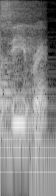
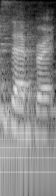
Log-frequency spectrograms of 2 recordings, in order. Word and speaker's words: zebra: Listen to how they say this word. I saw a zebra. I saw a zebra. Can you hear that? The Americans say ah, and the English people say it more like oh.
